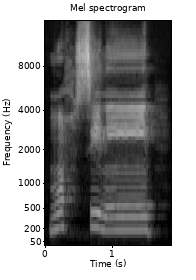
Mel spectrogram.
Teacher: یا ساکن سے پہلے زیر یا مدہ بن رہی ہے، ایک الف کی مقدار کھینچ کر پڑھا جائے گا، وف کی صورت میں زبر گر جائے گی اور نون ساکن ہو جائے گی۔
